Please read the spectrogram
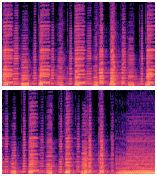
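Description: Accordion music playing a quick, rhythmic run of short detached notes, then settling onto a long held chord about five and a half seconds in.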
